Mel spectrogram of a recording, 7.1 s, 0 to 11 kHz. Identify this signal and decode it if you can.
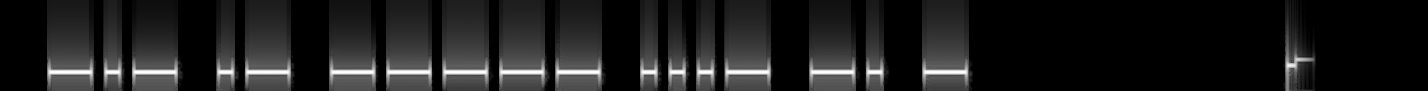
Morse code, heard as a keyed tone, about 17 wpm, 700 Hz. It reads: KA0VNT
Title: USA Callsign DE Callsign - 6 Characters - 17wpm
